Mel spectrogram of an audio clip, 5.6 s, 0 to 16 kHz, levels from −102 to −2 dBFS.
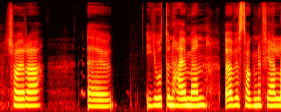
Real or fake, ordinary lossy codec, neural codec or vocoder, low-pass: real; none; none; 14.4 kHz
